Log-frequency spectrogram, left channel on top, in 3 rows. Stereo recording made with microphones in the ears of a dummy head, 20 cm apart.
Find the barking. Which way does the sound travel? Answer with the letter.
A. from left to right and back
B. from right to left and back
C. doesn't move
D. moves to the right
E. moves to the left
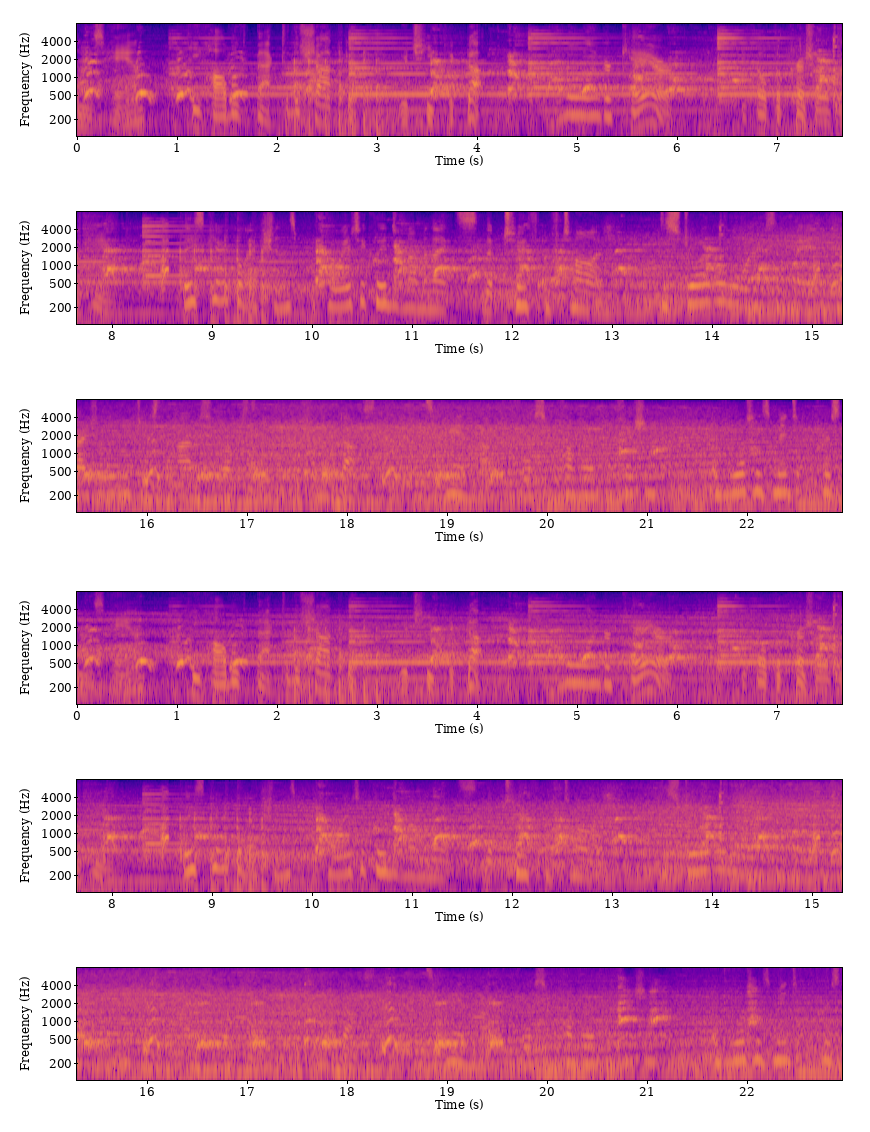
D.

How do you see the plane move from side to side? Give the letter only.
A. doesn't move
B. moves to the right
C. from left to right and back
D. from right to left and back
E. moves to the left
E.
